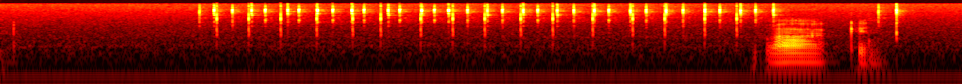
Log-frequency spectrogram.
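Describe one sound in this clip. Soft menu clicks tick rapidly as items change.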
